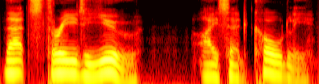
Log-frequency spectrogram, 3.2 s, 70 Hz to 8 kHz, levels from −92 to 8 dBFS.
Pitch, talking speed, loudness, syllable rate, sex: 110 Hz, 130 wpm, -16 LUFS, 3.2 syllables/s, male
